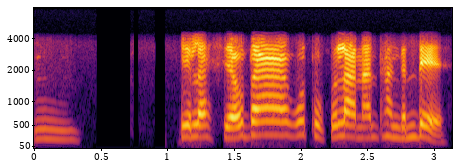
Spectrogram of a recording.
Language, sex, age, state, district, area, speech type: Bodo, female, 45-60, Assam, Baksa, rural, conversation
